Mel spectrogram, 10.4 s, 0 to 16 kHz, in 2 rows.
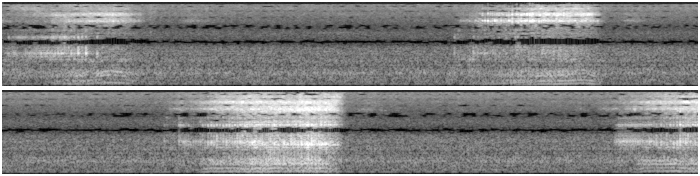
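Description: Regular rasping snores about every three seconds, roughly 18 a minute, with a hissy edge over steady room noise.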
